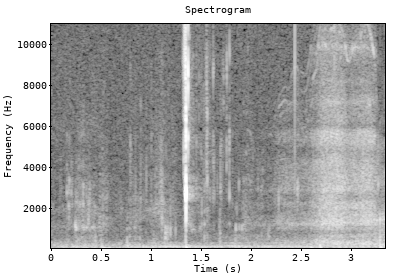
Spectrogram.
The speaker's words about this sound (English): Let me blow my most aggressive bubble.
